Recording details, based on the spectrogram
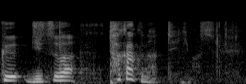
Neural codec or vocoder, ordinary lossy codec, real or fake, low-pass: none; none; real; none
